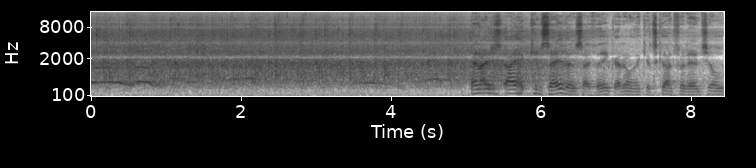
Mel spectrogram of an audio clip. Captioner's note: applause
